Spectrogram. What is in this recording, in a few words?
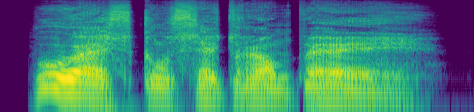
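Heavy jeers French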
